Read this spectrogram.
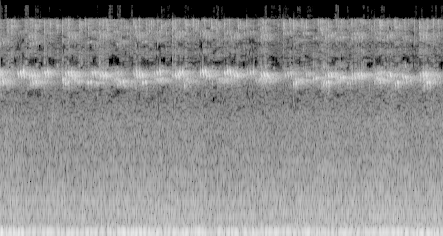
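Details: Relaxing cricket sounds for bedtime: an unbroken high trill with even rapid pulses, a gentle low drone underneath.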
